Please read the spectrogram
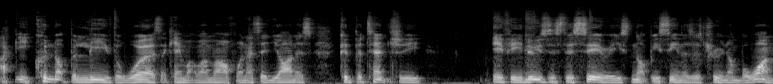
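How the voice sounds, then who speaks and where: A man with a London accent at a fairly quick pace, in a very clean recording with a silent background. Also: fairly low pitch for a man. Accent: British, London. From South London, England. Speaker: sports podcast co-host. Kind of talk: casual chat. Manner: animated.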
